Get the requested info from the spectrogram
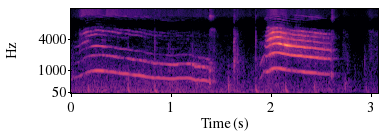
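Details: A kitten forced apart from its mother after she attacked it repeatedly lets out a long, slowly falling meow, then a shorter, louder rising-and-falling cry.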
